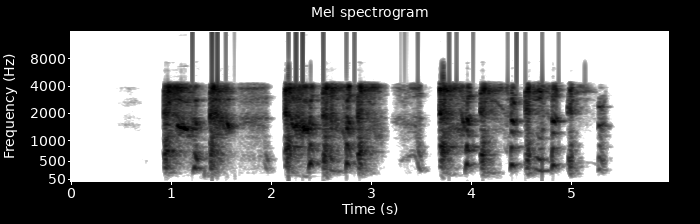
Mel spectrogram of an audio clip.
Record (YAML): cough_length: 6.0 s
cough_amplitude: 30942
cough_signal_mean_std_ratio: 0.51
survey_phase: alpha (2021-03-01 to 2021-08-12)
age: 18-44
gender: Female
wearing_mask: 'No'
symptom_none: true
smoker_status: Never smoked
respiratory_condition_asthma: false
respiratory_condition_other: false
recruitment_source: REACT
submission_delay: 2 days
covid_test_result: Negative
covid_test_method: RT-qPCR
